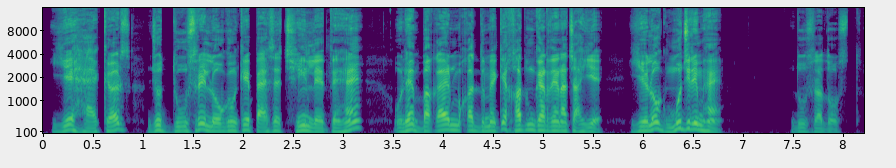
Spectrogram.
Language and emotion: Urdu, angry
